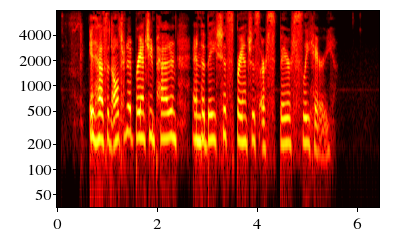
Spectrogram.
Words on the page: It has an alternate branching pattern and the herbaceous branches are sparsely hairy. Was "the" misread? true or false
true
